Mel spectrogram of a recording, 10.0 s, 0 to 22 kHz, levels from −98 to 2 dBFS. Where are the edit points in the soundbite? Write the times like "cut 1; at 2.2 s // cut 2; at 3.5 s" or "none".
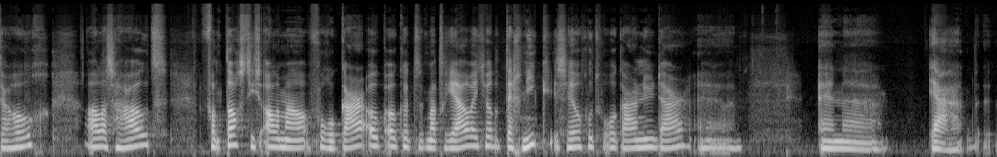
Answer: cut 1; at 1.9 s // cut 2; at 3.8 s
